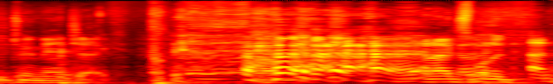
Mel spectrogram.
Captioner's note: fiendish laughter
